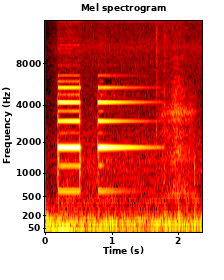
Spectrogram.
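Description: Two clear high-pitched beeps, the second ringing out longer, over a quiet cabin; a warning chime from the cluster with no known cause.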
